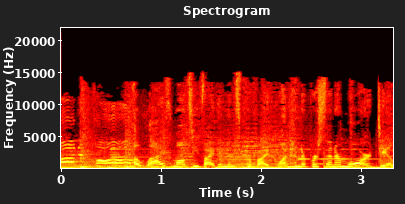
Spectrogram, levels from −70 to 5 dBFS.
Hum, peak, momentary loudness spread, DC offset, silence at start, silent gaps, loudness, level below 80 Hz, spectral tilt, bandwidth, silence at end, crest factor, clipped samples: none; 0 dBFS; 2 LU; under 0.1%; 0 s; none; -12 LUFS; -24 dBFS; -4.5 dB/octave; 16 kHz; 0 s; 12 dB; under 0.1%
